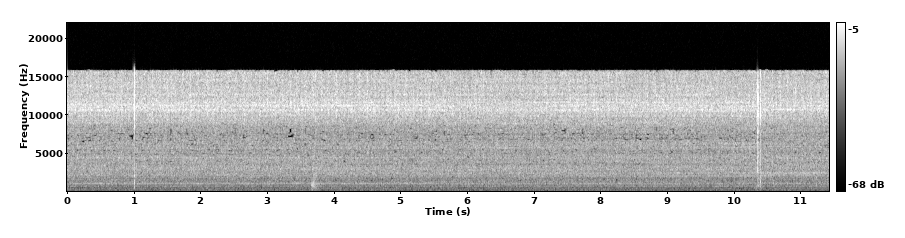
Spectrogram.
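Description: A finger presses small plastic buttons with faint clicks.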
